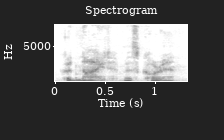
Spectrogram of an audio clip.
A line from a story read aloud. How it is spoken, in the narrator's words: said quietly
